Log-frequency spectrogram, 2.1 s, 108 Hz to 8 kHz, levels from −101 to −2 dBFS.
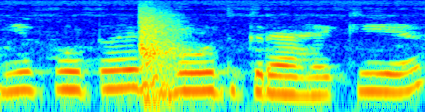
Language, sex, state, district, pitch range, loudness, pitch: Hindi, female, Uttar Pradesh, Ghazipur, 235-255 Hz, -27 LUFS, 245 Hz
